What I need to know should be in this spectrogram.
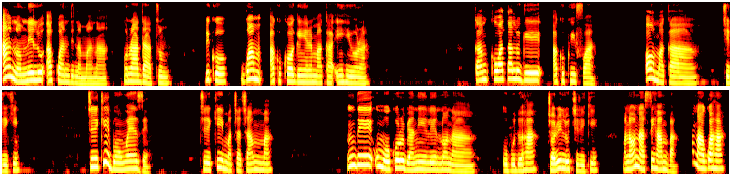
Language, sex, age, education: Igbo, female, 46-60, tertiary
